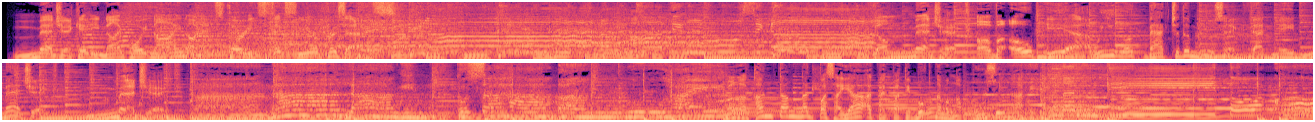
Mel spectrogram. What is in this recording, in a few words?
CLASSICAL ANNOUNCER, FILIPINO Tagalog Voiceover; MAGIC OF OPM VER 1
